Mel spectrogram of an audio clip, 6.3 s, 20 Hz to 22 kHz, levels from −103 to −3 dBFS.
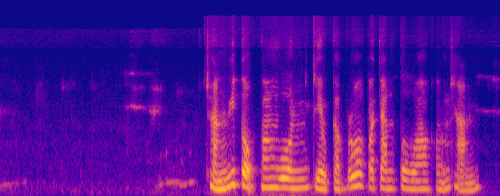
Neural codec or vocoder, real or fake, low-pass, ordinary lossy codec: codec, 32 kHz, 1.9 kbps, SNAC; fake; 14.4 kHz; Opus, 32 kbps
